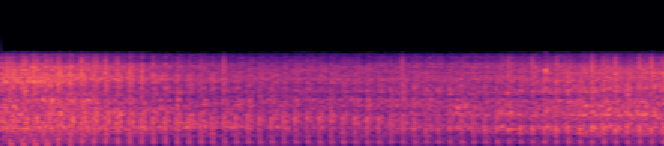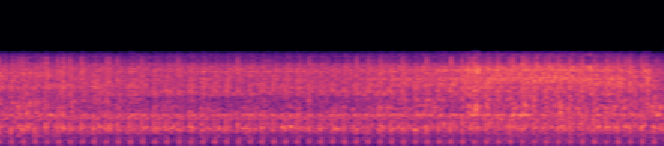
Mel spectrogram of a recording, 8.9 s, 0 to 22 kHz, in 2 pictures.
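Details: Half-restored 1954 reel mower: repainted Briggs & Stratton 6S, 1.6hp, non-original shroud, pull start removed, homemade throttle valve; plus 1984 Montgomery Ward B&S 3.5hp TMO-37425A. Quick, even putt-putt at a steady fast idle, no misses or rattles; normal running.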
